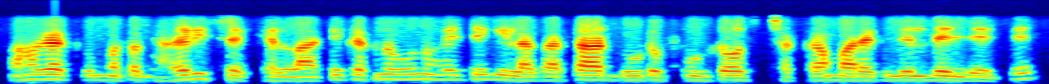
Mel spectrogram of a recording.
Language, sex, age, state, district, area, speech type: Maithili, male, 18-30, Bihar, Purnia, urban, conversation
